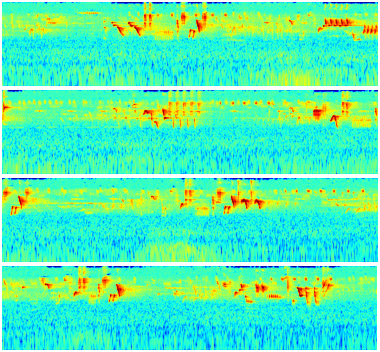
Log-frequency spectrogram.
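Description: Songbird singing: a short phrase of chirps and trills that recurs about every four seconds.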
